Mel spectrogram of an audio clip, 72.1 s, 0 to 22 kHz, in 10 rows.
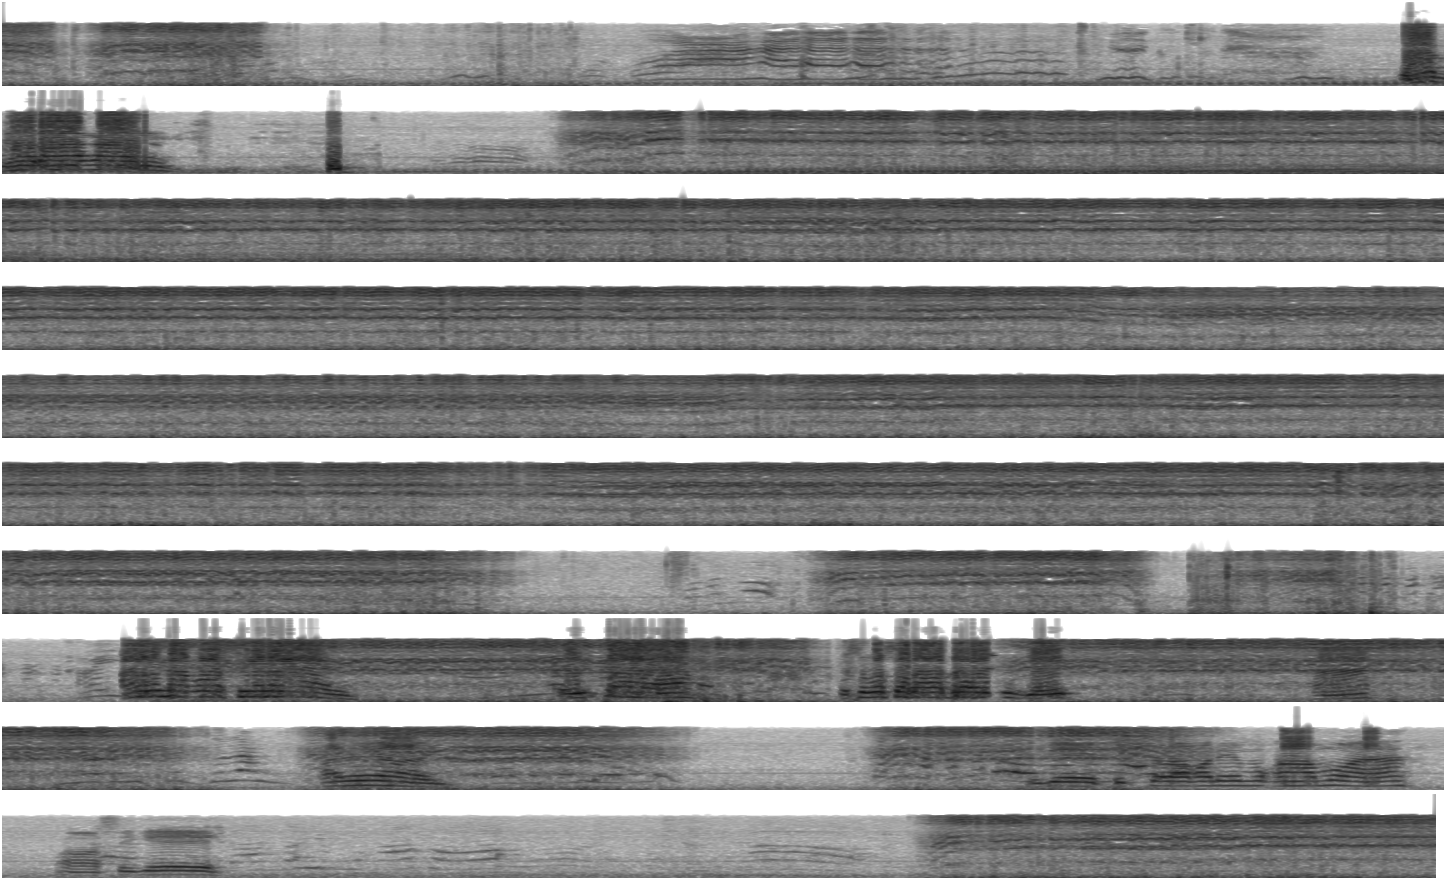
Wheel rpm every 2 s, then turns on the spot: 100, 10, 10, 0, 0, 180, 240, 230, 230, 220, 230, 240, 230, 210, 160, 160, 190, 230, 230, 220, 210, 220, 190, 40, 150, 60, 200, 90, 180, 110, 100, 130, 10, 0, 10, 200.
2-4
